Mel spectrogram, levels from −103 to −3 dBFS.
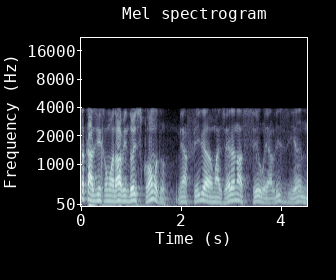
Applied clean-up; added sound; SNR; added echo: none; none; none; none.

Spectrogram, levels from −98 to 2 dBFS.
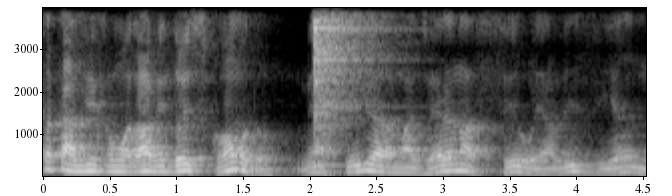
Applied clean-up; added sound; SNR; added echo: none; Hi-hat; 10 dB; reverberation time 0.5 s.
